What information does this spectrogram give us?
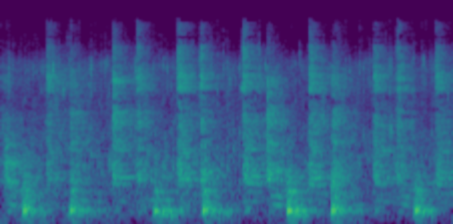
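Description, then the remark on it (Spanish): Water of the Bambucá creek splashes and gurgles against stones in a steady, pulsing rhythm of repeated surges, moderately loud, with no voices; the sound is said to resemble the rhythms of Colombian bambuco. “nos contaba en la ruta que su nombre viene de los sonidos del agua contra las piedras, que se asemeja a los ritmos del bambuco colombiano.”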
